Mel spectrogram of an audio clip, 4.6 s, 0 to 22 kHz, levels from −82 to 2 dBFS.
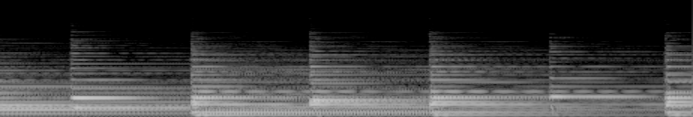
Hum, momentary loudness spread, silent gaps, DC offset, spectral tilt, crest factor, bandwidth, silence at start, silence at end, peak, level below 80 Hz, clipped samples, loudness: none; 7 LU; none; 0.2%; -9 dB/octave; 14 dB; 7.4 kHz; 0 s; 0 s; -8 dBFS; -44 dBFS; under 0.1%; -23 LUFS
